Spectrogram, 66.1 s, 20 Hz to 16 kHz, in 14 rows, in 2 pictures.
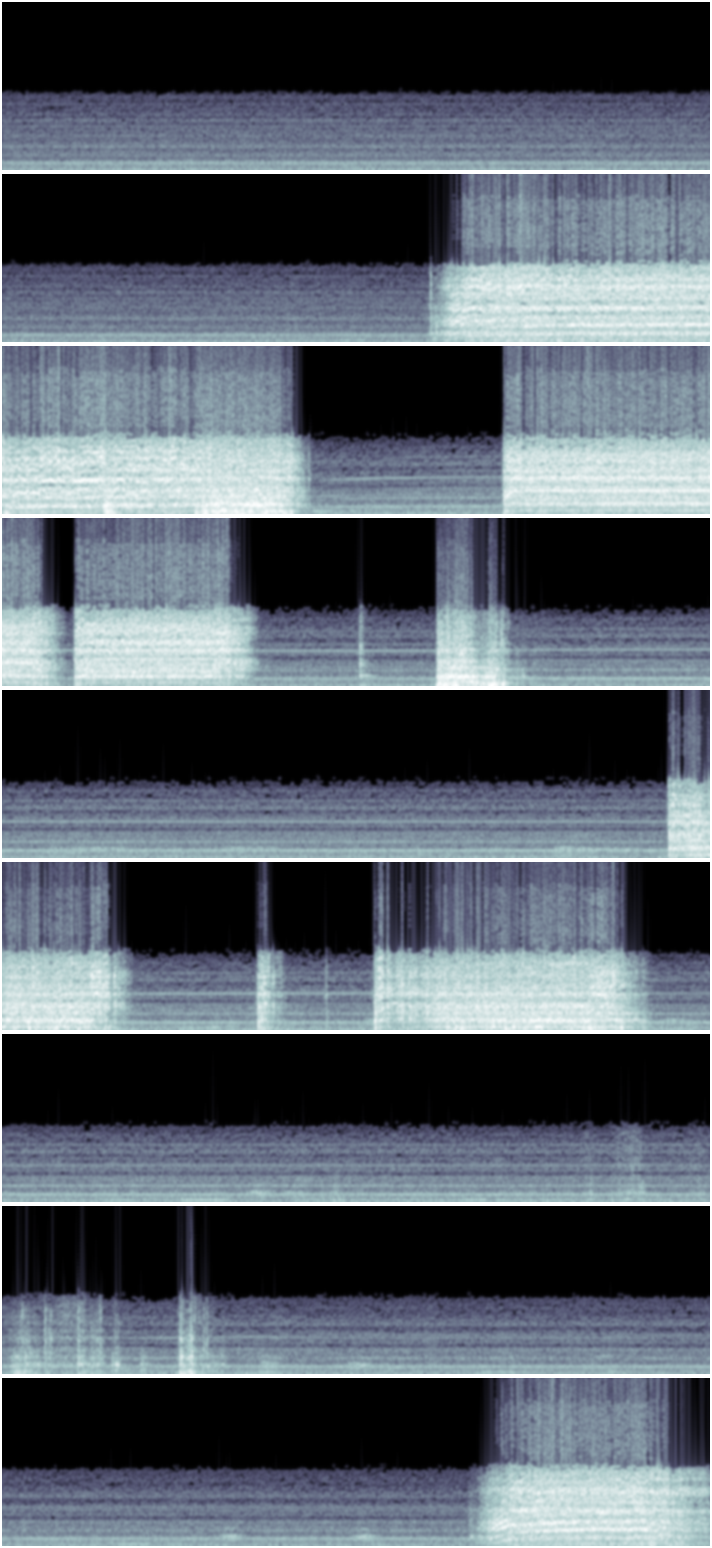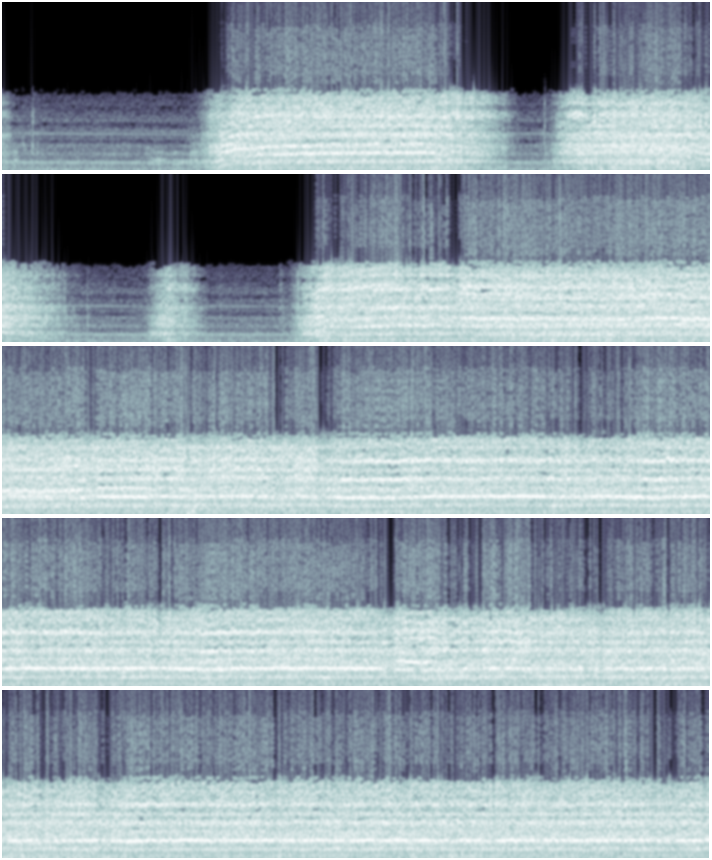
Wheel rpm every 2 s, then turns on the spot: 0, 0, 0, 10, 200, 170, 140, 210, 10, 0, 0, 50, 60, 160, 0, 0, 0, 0, 0, 0, 80, 40, 150, 70, 60, 210, 220, 230, 230, 230, 230, 230, 230.
none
